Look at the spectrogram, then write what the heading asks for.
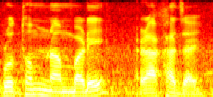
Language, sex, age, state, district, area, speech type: Bengali, male, 45-60, West Bengal, Purba Bardhaman, urban, spontaneous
